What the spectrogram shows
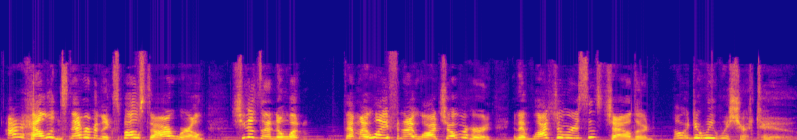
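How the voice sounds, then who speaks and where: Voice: extremely high pitch, big pitch swings, fairly quick, pushed and bright, faint music behind, voice pushed up, full character voice. A woman voicing a stern, protective old vampire sea captain with formal, imperious speech, for a visual novel game. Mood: formal, solemn.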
